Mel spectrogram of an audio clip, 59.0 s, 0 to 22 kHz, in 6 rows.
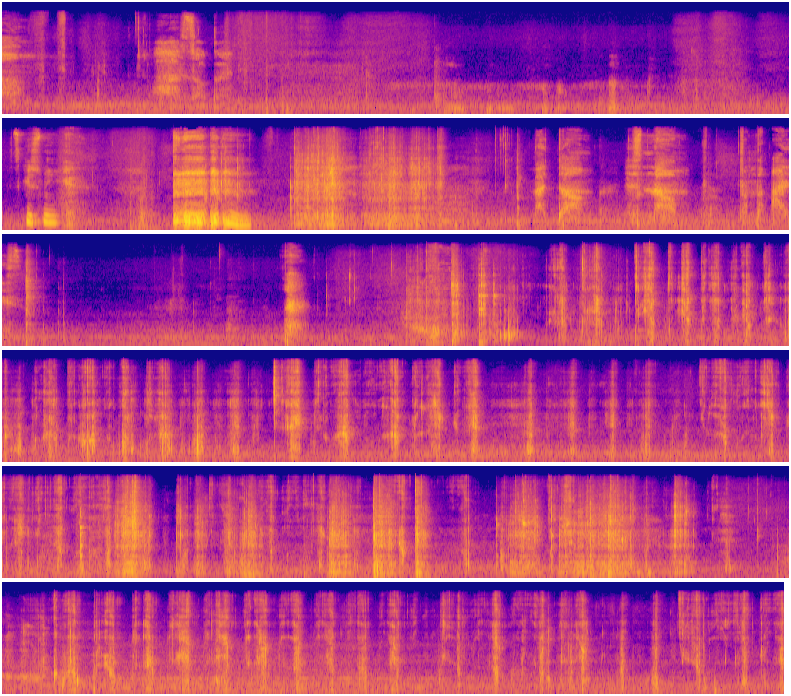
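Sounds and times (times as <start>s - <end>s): crunching and chewing ice: 13.5s - 15.4s, 24.0s - 58.9s.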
